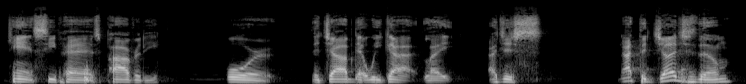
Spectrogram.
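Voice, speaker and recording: Earnest man thinking out loud. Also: lowish voice. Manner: earnest, repeats words while thinking aloud. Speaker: podcast co-host. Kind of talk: casual chat.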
